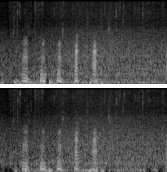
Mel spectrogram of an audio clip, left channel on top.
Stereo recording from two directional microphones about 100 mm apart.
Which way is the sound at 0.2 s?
15° left (ahead or behind).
